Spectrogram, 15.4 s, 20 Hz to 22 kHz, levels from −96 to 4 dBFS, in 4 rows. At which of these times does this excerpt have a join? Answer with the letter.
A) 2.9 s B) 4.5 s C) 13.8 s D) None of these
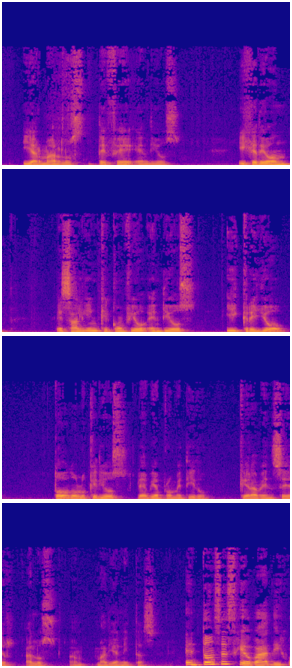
C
